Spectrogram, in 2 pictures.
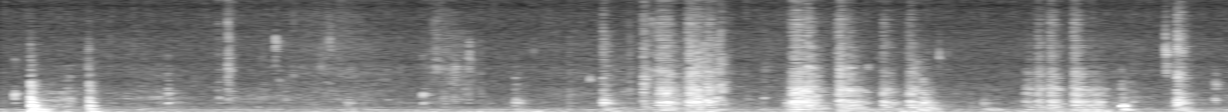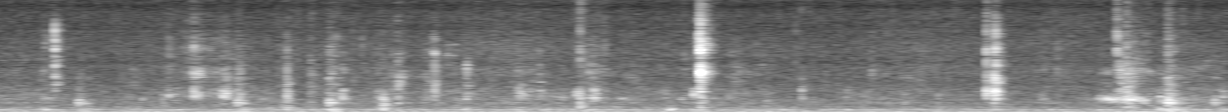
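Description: Quiet eating sounds from chewing chicken nuggets: scattered soft clicks and short bursts of mouth noise, busiest a few seconds in, with one sharper click near the end.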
